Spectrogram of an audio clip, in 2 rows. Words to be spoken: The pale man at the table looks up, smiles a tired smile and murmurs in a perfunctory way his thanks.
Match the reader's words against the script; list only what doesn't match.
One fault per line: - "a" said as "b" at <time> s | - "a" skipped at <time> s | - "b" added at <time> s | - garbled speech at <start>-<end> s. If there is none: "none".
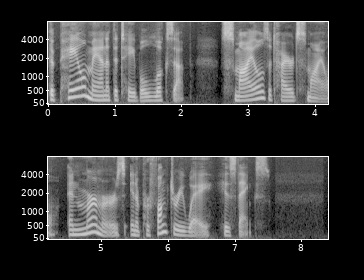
none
